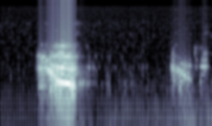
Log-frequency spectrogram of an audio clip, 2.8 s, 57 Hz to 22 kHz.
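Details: Carpathian red deer stag during the breeding-season boncănit in Bucovina, 29 September 2022: one loud half-second descending roar, followed by fainter, softer grunts.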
